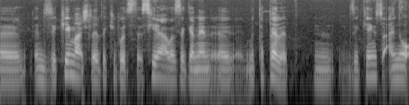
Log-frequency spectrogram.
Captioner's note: hebrew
